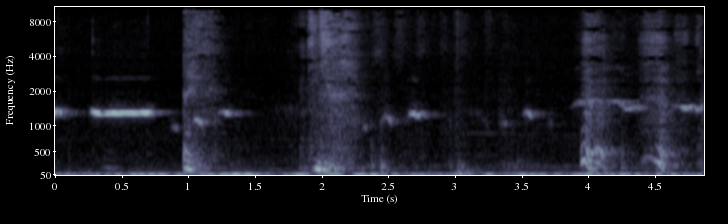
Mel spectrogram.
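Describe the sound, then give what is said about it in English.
A jolly whistled video game tune bounces along in short melodic phrases, punctuated by regular soft, breathy bursts like a light beat, with no voices. “And they've got like three songs, and one of them is this jolly whistling song.”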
